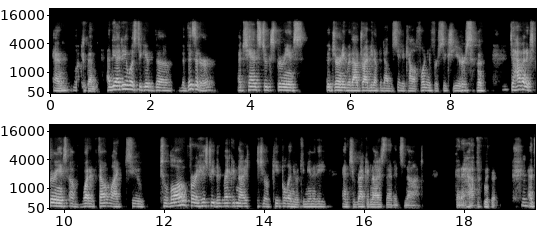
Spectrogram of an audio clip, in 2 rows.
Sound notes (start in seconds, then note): 8.7 chuckling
